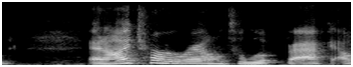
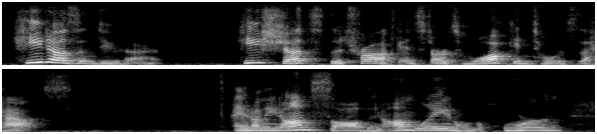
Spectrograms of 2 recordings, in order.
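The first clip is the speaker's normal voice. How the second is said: plain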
